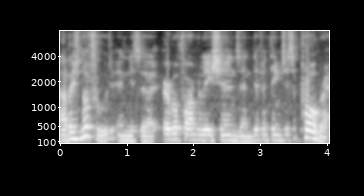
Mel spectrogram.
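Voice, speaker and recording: Somewhat breathy and fairly high-pitched, a man talks fairly quickly with ordinary pitch variation. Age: 70s. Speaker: Hawaiian healing practitioner. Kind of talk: podcast interview. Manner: halting, many repetitions.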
